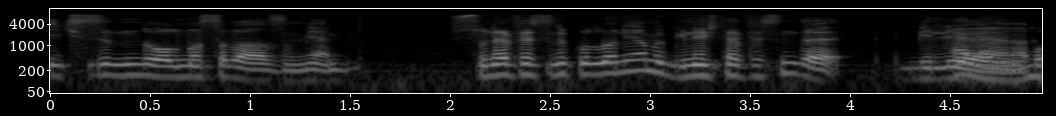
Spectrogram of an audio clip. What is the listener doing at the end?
taking over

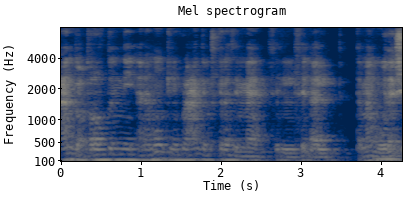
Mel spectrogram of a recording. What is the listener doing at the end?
listening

